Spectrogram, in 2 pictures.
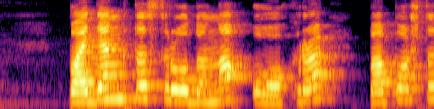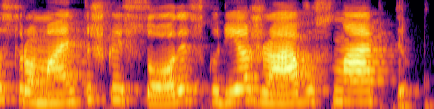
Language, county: Lithuanian, Klaipėda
